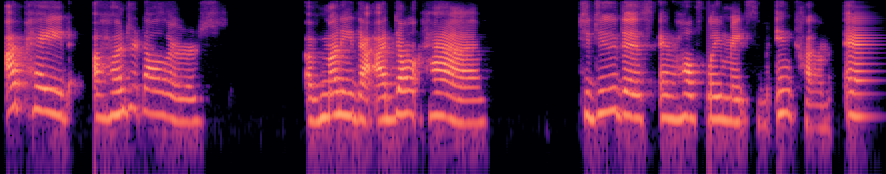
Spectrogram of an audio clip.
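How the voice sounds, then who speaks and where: A mother of three venting to her camera, halting and rambling with many restarts as she holds back tears. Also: on the high side, fairly bright tone, poor audio. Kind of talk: tearful personal venting to camera.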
